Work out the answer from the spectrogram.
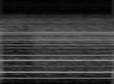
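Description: A synthesizer holding a middle C note as a steady, unbroken tone rich in overtones, loud and level throughout the short clip.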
